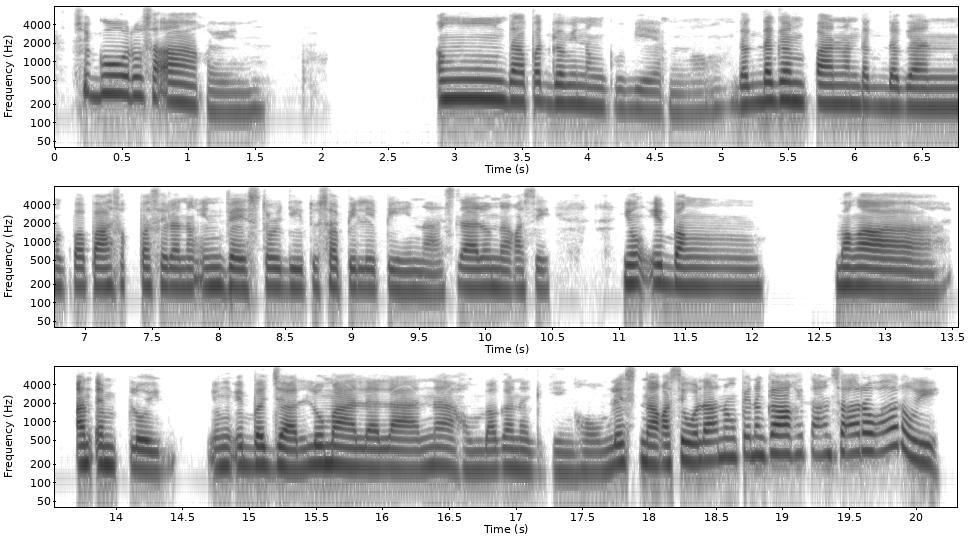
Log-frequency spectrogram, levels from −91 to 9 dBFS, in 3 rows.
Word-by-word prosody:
Siguro 295 -2 +2
sa 255 -1 -2 0.3
akin 155 -1 -13 1.3
ang 250 0 +4
dapat 225 -1 0
gawin 205 -1 -1
ng 185 -2 -6
gobyerno 160 -1 -12
dagdagan 220 +2 +2
pa 210 -1 +2
nang 205 -1 -2
dagdagan, 185 -1 -2
magpapasok 185 +1 -2
pa 190 -1 -4
sila 185 -1 -2
ng 180 - -4
investor 185 -1 -1
dito 175 0 -5
sa 180 -2 -3
Pilipinas. 165 -3 -5
Lalo 180 0 0
na 170 -1 -4
kasi 170 0 -7 0.6
yung 210 0 +2
ibang 200 -3 +2 1.1
mga 190 -1 +4 0.8
unemployed 190 -5 +2 0.3
yung 185 +1 -2
iba 195 0 +3
diyan 180 -2 +2
lumalala 180 -4 +2
na 185 +1 -3
kumbaga 165 +2 -4
nagiging 155 -3 -6
homeless 160 +9 -2
na 205 -3 +4
kasi 210 +3 +1
wala 230 0 +5
nang 260 +2 0
pinagkakakitaan 290 +1 +2
sa 300 +1 +1
araw-araw 330 -1 +3
eh. 210 -6 0
185 Hz, 125 wpm, -23 LUFS, 175-215 Hz, 1.3 s, wala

